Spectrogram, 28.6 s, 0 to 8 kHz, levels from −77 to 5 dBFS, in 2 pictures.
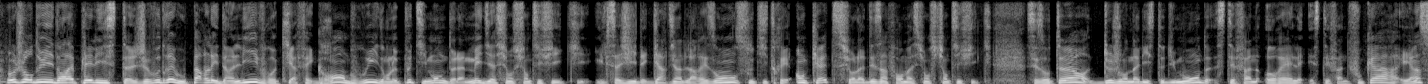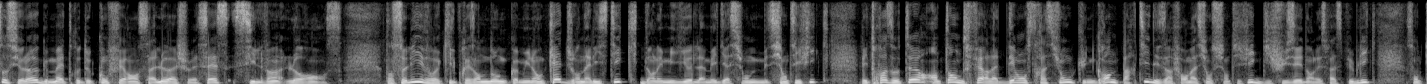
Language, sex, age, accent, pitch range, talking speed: French, male, 30-49, French, 115-180 Hz, 195 wpm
